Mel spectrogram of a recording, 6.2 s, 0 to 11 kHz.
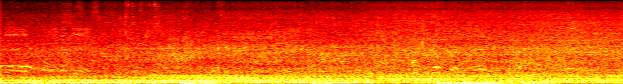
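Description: Deep, loud bass from two PSI Platform 5 subwoofers in a box tuned to 26 Hz, playing very low notes that swell and ease.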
